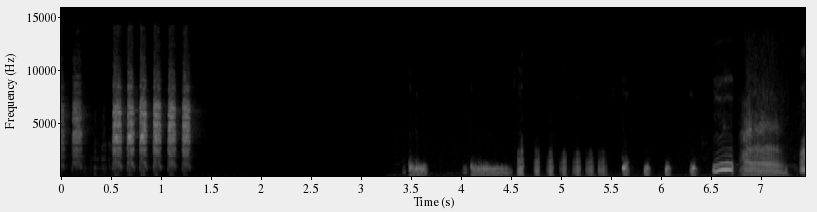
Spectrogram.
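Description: A parrot gives a quick run of six harsh, raspy squawks. After a pause it breaks into rapid chattering notes and ends with a rising whistle and a screech.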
